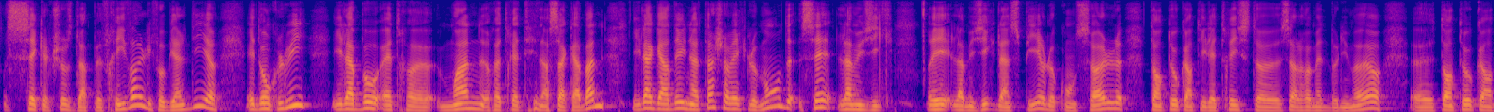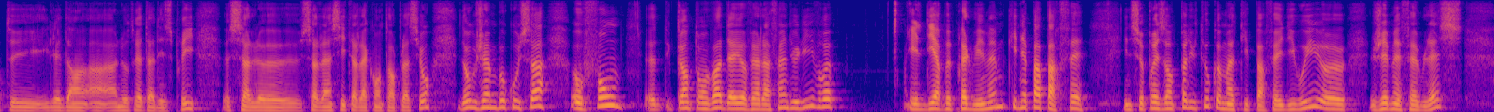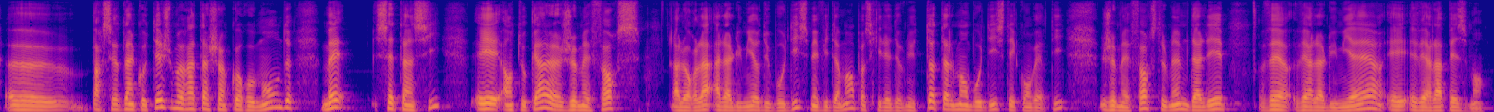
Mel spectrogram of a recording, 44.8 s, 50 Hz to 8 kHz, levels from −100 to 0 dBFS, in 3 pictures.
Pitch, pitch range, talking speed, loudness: 125 Hz, 110-155 Hz, 215 wpm, -32 LUFS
